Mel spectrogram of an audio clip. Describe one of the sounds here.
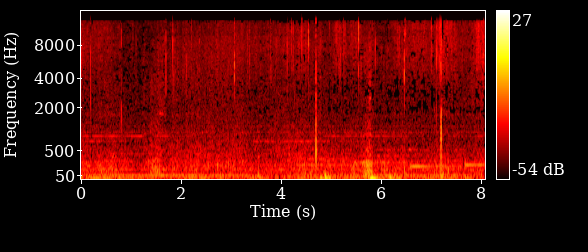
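A young woman whispers softly into a microphone, very close.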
